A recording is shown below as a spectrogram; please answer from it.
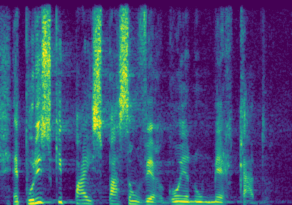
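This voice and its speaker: A man's voice: medium pitch, animated, normal speed, darkish tone, husky. A Brazilian Portuguese-speaking man preaching a sermon as pastor, emphatic and speaking straight to the congregation. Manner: emphatic, addresses the congregation directly. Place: church sanctuary. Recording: church reverb.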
